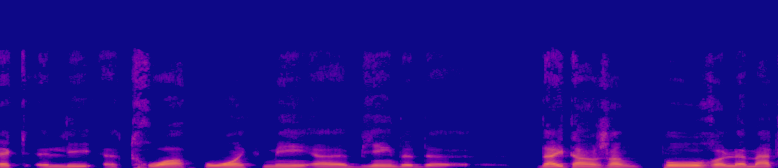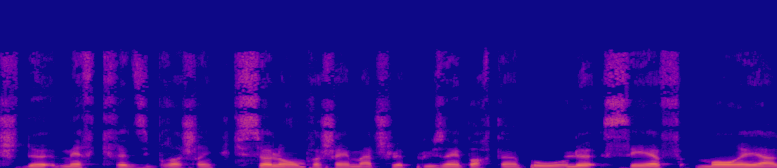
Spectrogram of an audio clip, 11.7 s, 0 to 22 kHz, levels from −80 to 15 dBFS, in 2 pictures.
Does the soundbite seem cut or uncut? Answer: cut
